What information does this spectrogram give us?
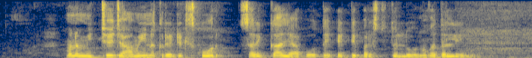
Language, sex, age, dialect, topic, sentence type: Telugu, male, 18-24, Telangana, banking, statement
